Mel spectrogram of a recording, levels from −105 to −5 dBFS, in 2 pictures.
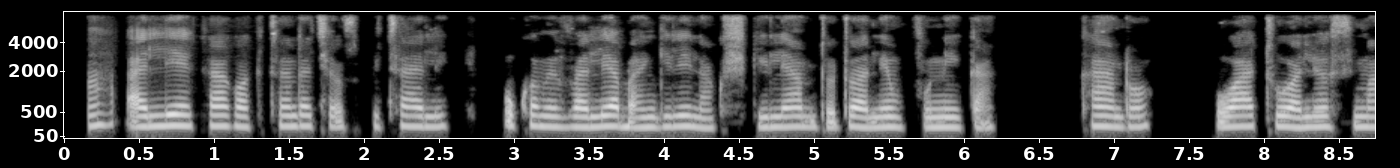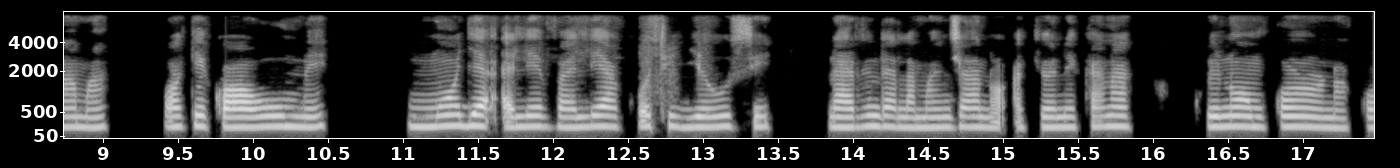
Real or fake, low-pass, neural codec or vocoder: real; 7.2 kHz; none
